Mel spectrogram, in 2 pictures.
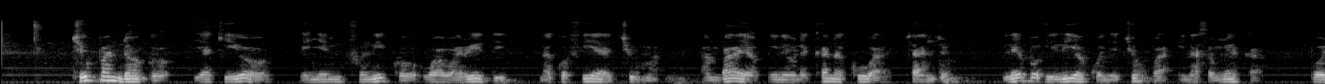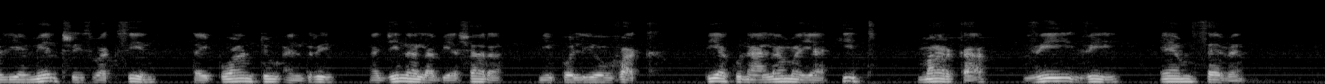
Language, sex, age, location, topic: Swahili, male, 36-49, Kisii, health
